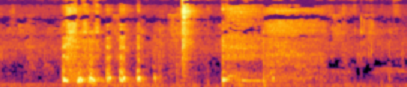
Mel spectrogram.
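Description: A person laughing in a quick run of short bursts about a second in, followed by one short voiced sound a moment later.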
